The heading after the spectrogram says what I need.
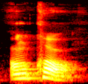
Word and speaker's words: encore: Another word is encore. Basically इसका जो pronunciation है वो कुछ इस तरीके से होता है, जहाँ पे आर साइलेंट होता है, encore।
